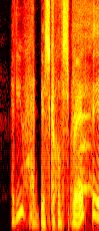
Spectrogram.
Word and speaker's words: Biscoff: We've got the Bisoff which I have pronounced correctly for the first time ever and not called Bishoff.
